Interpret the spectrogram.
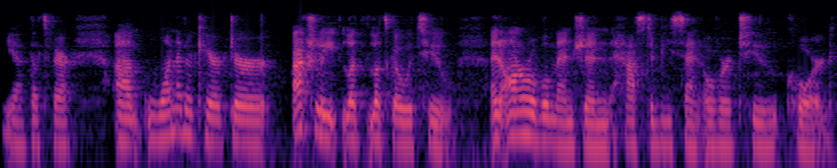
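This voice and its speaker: Low-voiced chatty woman, lo-fi sound. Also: normal speed, a bit bright. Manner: enthusiastic, chatty. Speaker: podcast co-host. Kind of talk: casual chat. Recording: dull lo-fi recording.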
